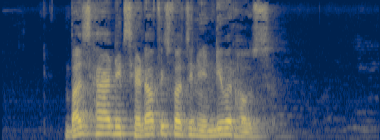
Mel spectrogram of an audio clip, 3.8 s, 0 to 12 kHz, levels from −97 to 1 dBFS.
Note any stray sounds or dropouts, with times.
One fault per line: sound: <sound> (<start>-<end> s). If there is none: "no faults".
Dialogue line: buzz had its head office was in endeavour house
no faults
